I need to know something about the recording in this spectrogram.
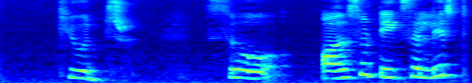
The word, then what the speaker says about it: cdr: So in CDR it to be pronounced is a qt.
